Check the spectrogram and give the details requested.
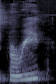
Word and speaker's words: berit: The Hebrew word for covenant is berit. Often it is pronounced as brit or just brit. Here's a word made of two Hebrew words that you are most likely familiar with.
